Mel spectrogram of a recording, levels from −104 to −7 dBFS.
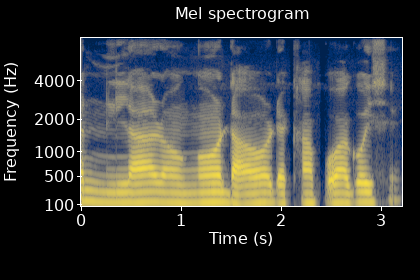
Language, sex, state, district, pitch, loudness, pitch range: Assamese, male, Assam, Sonitpur, 125 Hz, -17 LUFS, 125-130 Hz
